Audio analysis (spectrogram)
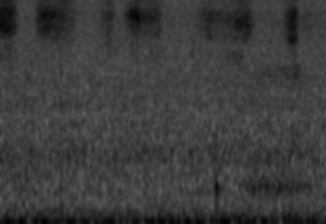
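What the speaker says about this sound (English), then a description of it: "So just write it down," A pen scratches out a short label on a paper corset pattern draft in soft, intermittent strokes, faint and close, over a steady low room hum.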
